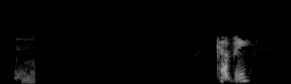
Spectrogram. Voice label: Dispatch, scanner; Mesa PD Dpt; 4 Sprstn Dispatch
